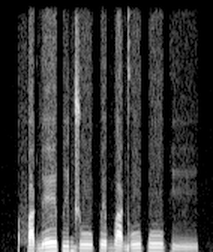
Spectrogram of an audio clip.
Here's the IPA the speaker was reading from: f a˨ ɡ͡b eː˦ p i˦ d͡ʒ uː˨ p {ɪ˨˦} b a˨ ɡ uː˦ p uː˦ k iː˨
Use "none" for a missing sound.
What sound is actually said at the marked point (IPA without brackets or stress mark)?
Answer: ɪ˨˦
